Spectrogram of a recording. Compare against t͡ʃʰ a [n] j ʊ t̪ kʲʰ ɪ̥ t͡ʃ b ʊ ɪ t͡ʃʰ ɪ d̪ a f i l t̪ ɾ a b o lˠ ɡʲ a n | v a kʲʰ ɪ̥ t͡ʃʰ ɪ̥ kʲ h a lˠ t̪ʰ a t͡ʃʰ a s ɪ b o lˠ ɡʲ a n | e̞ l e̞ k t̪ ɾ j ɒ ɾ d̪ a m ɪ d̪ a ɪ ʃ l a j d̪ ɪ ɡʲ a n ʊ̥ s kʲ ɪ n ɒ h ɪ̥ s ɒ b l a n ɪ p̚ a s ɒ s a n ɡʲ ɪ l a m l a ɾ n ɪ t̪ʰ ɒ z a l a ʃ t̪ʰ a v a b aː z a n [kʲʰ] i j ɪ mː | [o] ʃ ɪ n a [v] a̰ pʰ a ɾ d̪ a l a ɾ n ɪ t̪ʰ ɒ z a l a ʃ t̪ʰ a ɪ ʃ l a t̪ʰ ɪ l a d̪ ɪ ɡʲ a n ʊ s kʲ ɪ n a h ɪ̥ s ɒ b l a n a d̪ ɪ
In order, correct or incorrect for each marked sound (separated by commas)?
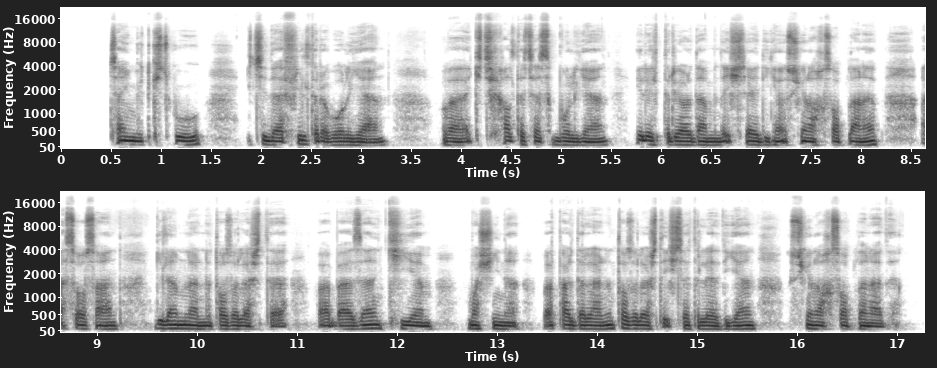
incorrect, correct, incorrect, correct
